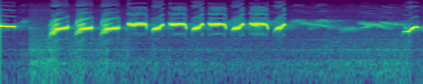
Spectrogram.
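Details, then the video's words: Chinese hwamei delivering a fast run of bright, bell-like whistled notes, about a dozen in under four seconds, then softer wandering whistles and one final rising note, a faint hum beneath. "tiếng chim hoạ mi hót cực hay"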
